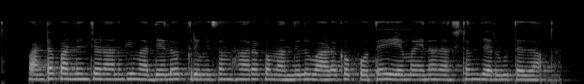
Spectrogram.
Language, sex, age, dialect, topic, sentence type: Telugu, female, 18-24, Telangana, agriculture, question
